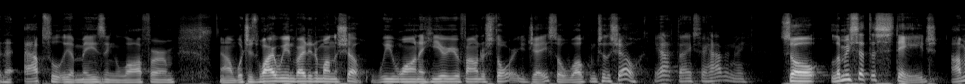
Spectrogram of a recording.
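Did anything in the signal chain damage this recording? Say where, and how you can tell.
No, nothing in this speech recording stood out as damaged anywhere along the signal chain on listening.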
